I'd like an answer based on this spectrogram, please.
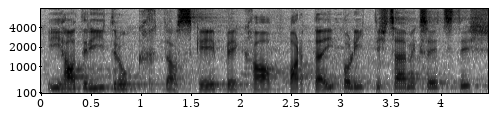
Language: Swiss German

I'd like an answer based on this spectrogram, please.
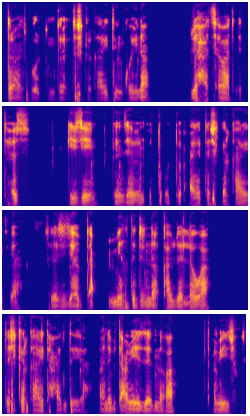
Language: Tigrinya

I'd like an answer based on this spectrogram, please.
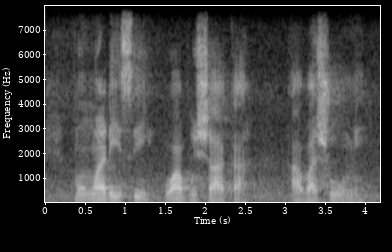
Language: Venda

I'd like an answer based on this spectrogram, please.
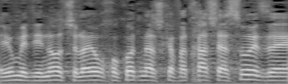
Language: Hebrew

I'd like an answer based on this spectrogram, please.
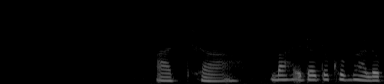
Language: Bangla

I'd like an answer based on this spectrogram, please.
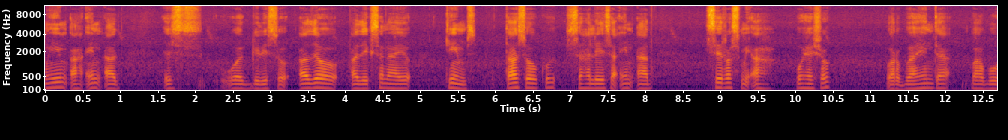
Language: Somali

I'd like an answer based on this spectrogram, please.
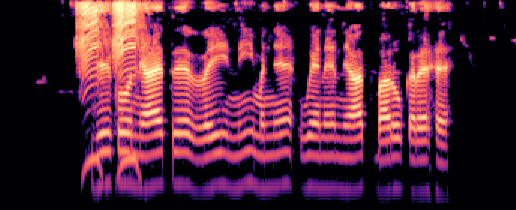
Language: Marwari (Pakistan)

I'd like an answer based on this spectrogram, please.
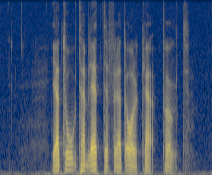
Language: Swedish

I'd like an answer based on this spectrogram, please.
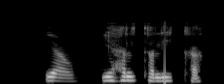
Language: Icelandic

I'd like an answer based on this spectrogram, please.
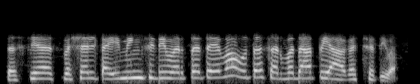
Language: Sanskrit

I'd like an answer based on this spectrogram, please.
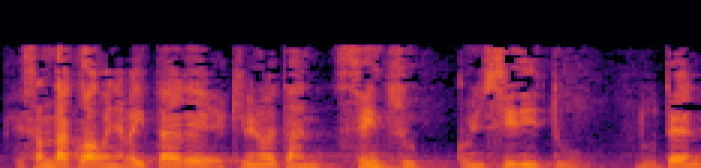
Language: Basque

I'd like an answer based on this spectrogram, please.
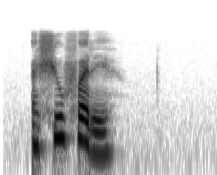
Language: Catalan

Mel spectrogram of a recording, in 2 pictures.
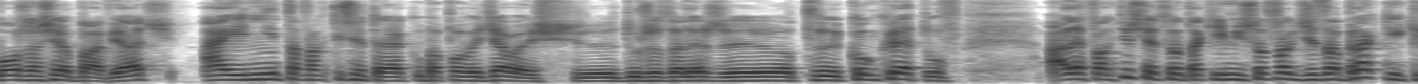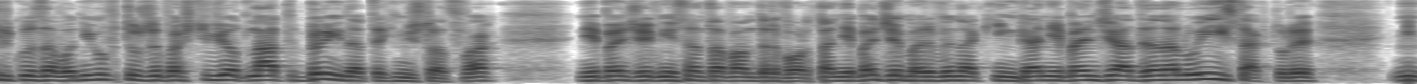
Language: Polish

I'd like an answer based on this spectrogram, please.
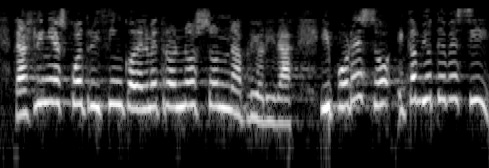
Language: Spanish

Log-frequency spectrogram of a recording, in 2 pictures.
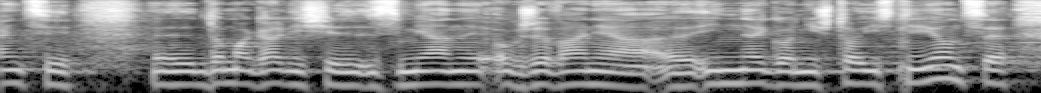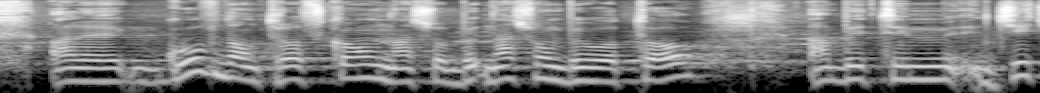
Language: Polish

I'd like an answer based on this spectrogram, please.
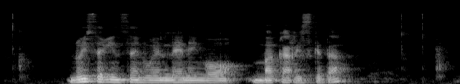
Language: Basque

